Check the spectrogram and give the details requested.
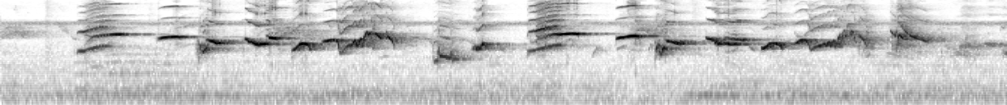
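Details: Oriental magpie-robin in wild-style lure song used for singing contests: a dense run of loud whistled and warbled phrases sweeping up and down, with rich varied notes and short pauses, over a faint steady low hum.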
